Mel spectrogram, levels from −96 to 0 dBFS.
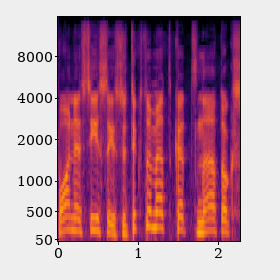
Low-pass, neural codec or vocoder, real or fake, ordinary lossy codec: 14.4 kHz; none; real; AAC, 96 kbps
